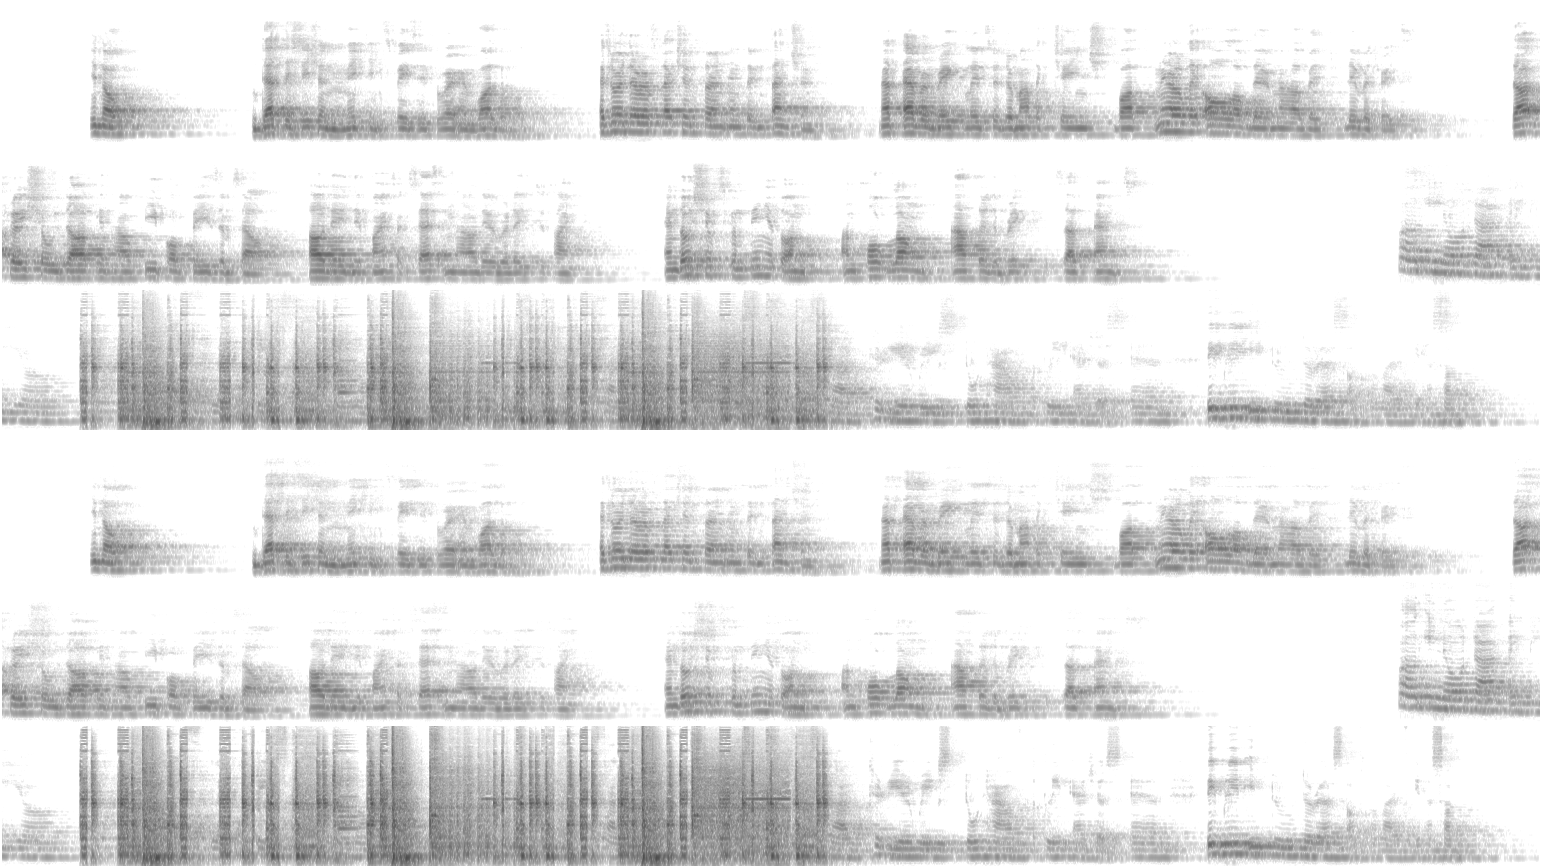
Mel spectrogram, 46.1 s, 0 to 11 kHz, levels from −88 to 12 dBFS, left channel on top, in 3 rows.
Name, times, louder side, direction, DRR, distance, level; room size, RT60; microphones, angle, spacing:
voice 1, 0.9-1.2 2.5-5.2 6.0-8.2 8.8-13.9 15.1-18.0 18.5-19.3 19.6-20.6 20.9-21.1 22.0-23.4 23.8-25.6 26.0-26.7, left 2 dB, 90° left, 4 dB, 1.9 m, -40 dB
voice 2, 29.3-31.3 32.3-35.3 35.7-37.6 38.1-40.9 41.2-42.4 42.8-45.3, right 1 dB, 80° right, 6 dB, 4.4 m, -47 dB
sound 1, 31.5-32.6 32.9-39.0, right 5 dB, 65° right, 0.6 m, -29 dB
21.0 x 19.0 x 8.1 m, 1.3 s
head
